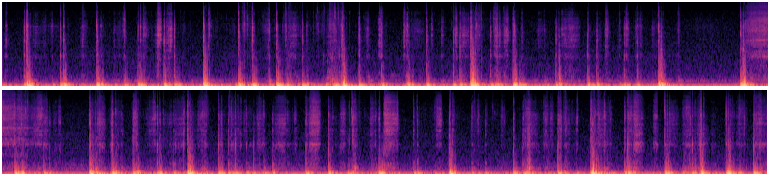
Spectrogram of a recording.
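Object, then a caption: Cardboard box. Both hands tap fast with long nails on the taped top of a large, hollow cardboard box. The result is a rapid, uneven patter of dull, boomy low thuds that die away almost instantly. Around the middle the tapping briefly gives way to a bright, scratchy rustle.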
